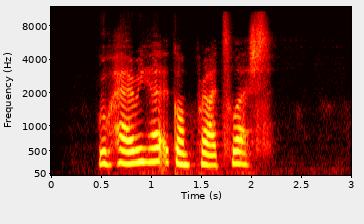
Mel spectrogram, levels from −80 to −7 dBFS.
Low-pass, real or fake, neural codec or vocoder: 10.8 kHz; fake; codec, 16 kHz in and 24 kHz out, 0.6 kbps, FocalCodec, streaming, 2048 codes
